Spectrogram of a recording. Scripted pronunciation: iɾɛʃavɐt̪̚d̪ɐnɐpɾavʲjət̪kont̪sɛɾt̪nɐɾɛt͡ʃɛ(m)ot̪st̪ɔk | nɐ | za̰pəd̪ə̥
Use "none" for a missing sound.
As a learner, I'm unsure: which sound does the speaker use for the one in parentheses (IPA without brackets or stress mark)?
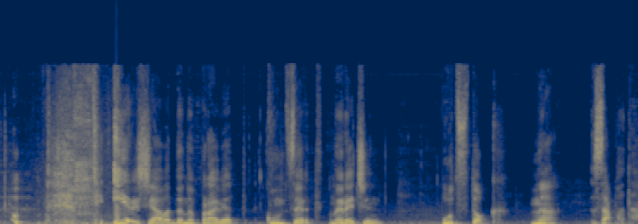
n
